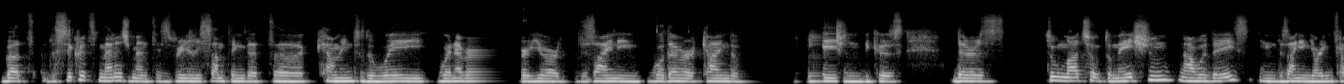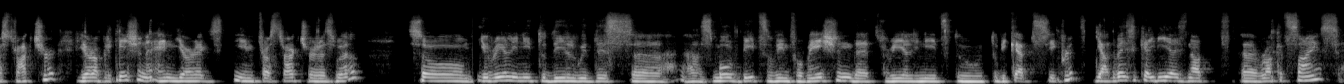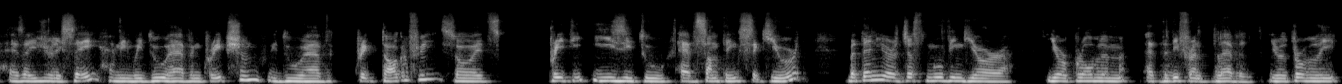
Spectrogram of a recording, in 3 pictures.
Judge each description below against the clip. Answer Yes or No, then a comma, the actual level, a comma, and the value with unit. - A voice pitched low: No, medium, 150 Hz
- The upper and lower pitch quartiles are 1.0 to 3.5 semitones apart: Yes, narrow, 2.5 semitones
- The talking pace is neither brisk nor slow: Yes, average, 160 wpm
